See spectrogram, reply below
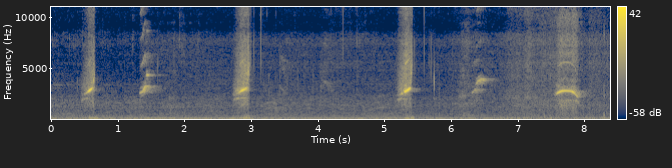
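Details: Ringneck parrot said to be talking; heard here are short sharp squawks and chirpy whistles around four to five times in eight seconds, with quiet low background hum between calls and no clear words.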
